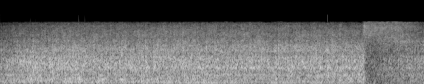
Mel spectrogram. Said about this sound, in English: Many truckers say they need to keep their diesel engine idling. The truckers say the large engine powers various accessories on the vehicle, or they want to protect the engine during cold weather.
